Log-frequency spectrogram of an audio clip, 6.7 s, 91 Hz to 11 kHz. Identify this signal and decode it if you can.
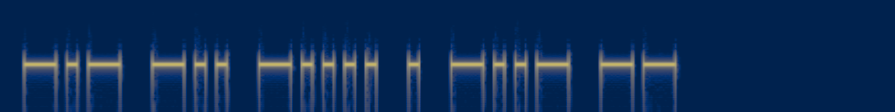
Morse code, heard as a keyed tone, about 15 wpm, 700 Hz. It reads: KD6EXM
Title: USA Call Signs - 6 Characters - 15wpm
